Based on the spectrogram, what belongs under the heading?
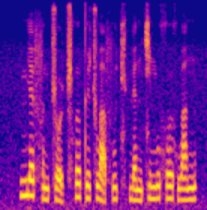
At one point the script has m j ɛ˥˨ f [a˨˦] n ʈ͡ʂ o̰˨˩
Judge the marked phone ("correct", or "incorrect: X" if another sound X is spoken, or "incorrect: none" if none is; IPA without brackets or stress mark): incorrect: ə˨˦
